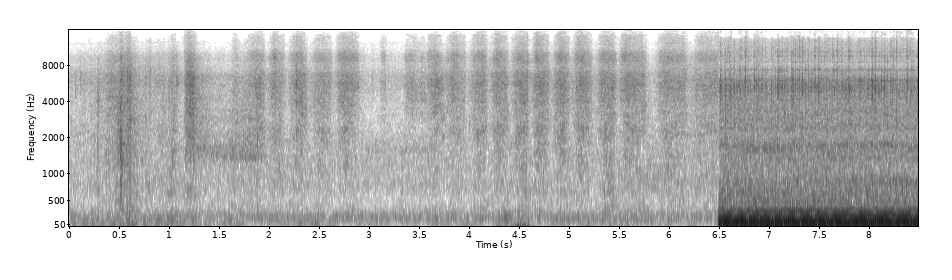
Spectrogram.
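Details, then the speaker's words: Honda CB400 V-Tec, sat for years, after fuel pump replacement, low on fuel: after a quiet stretch engine catches and settles into steady, even hum; runs smoothly on all four cylinders, so injectors not blocked. "all right really happy to hear that thing run i'm starting to get worried that the injectors might have been blocked and needed to be cleaned and stuff so the fact that it ran on all four and ran smooth and beautiful just makes me really happy"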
